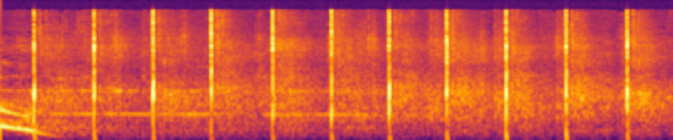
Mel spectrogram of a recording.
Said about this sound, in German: Ihr darf mal sehen, wer ist ein geborener Österreicher, wirklich geborener, hier geboren. Steht mal alle auf. Für euch haben wir einen Applaus. Wuhu!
